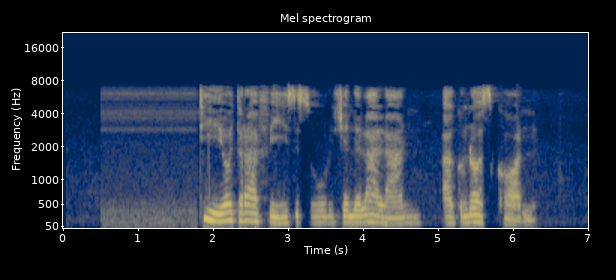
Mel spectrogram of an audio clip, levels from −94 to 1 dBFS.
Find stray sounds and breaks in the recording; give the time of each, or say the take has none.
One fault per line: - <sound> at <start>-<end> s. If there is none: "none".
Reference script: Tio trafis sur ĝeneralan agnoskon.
none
